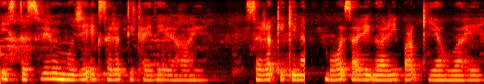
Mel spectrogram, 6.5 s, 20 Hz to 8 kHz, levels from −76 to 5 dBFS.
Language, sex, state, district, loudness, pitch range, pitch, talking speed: Hindi, female, Arunachal Pradesh, Papum Pare, -19 LUFS, 170-185 Hz, 180 Hz, 185 wpm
